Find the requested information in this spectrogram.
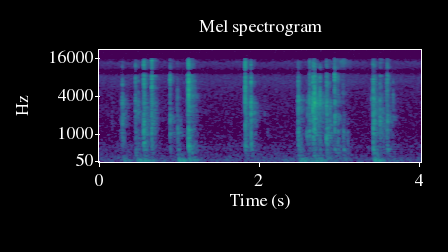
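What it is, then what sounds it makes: Plastic computer keyboard. Fingertips with short nails type on a black, hollow plastic ergonomic split keyboard resting on a plaid tablecloth. Quiet bursts of clacking keystrokes come in irregular clusters, each with a hollow low thump under a bright plastic click. The sound dies quickly between bursts.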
